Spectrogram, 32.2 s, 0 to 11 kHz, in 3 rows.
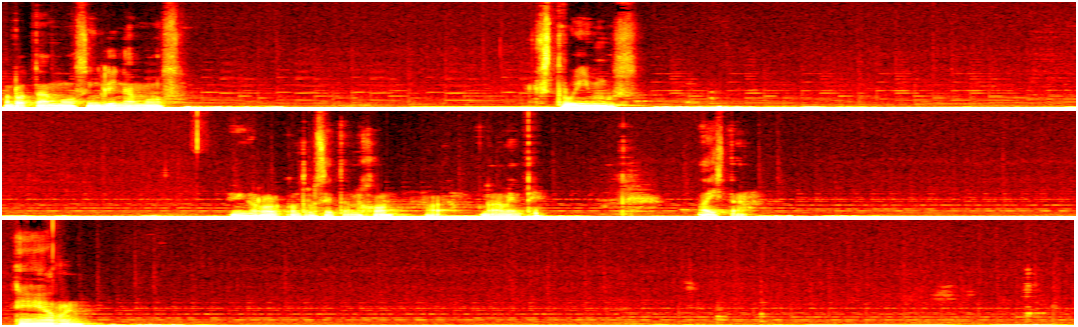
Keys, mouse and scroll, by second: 0.3-2.3 drag, 4.3 e, 9.0 ctrl+z, 10.0 ctrl+z, 13.6-15.3 drag, 16.3 e, 21.8 r, 23.8-25.6 drag, 26.5 r, 29.3-32.0 drag, 32.0 r.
